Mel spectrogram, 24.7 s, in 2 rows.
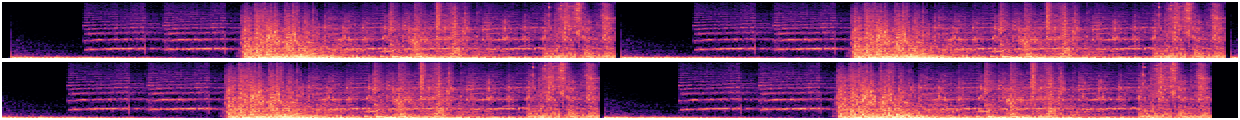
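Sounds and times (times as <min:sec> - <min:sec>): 
angry background music: 0:00.1 - 0:24.5.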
